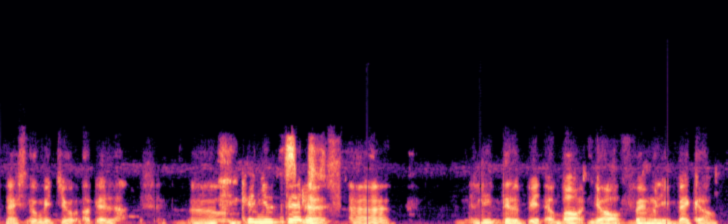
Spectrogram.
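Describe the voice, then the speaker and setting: A man, leading a formal class interview in a hesitant way, pausing often on ums. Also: mid-range voice, expressive, poor audio. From Malaysia. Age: 20s. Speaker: student interviewer.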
